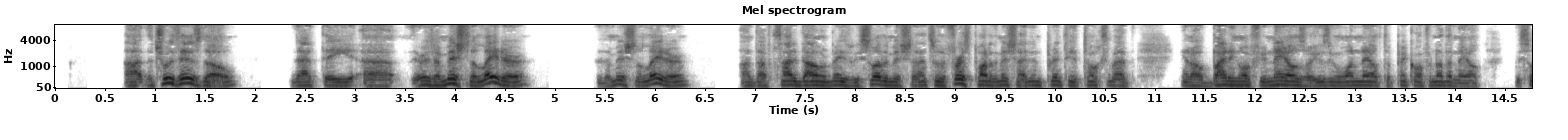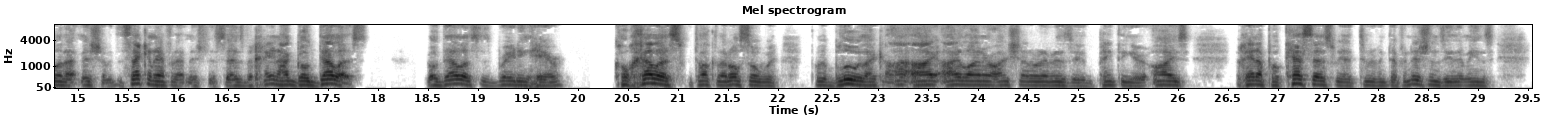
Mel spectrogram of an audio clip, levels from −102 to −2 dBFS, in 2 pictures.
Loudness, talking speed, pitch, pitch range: -24 LUFS, 205 wpm, 120 Hz, 110-130 Hz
